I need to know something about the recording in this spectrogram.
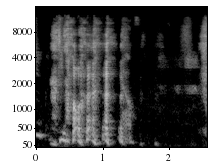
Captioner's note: laughing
